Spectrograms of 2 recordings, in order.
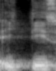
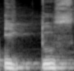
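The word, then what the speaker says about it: ichthys: O la palabra ictis o dependiendo cómo se pronuncie, ictis o ictus aparece que es el pececito.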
